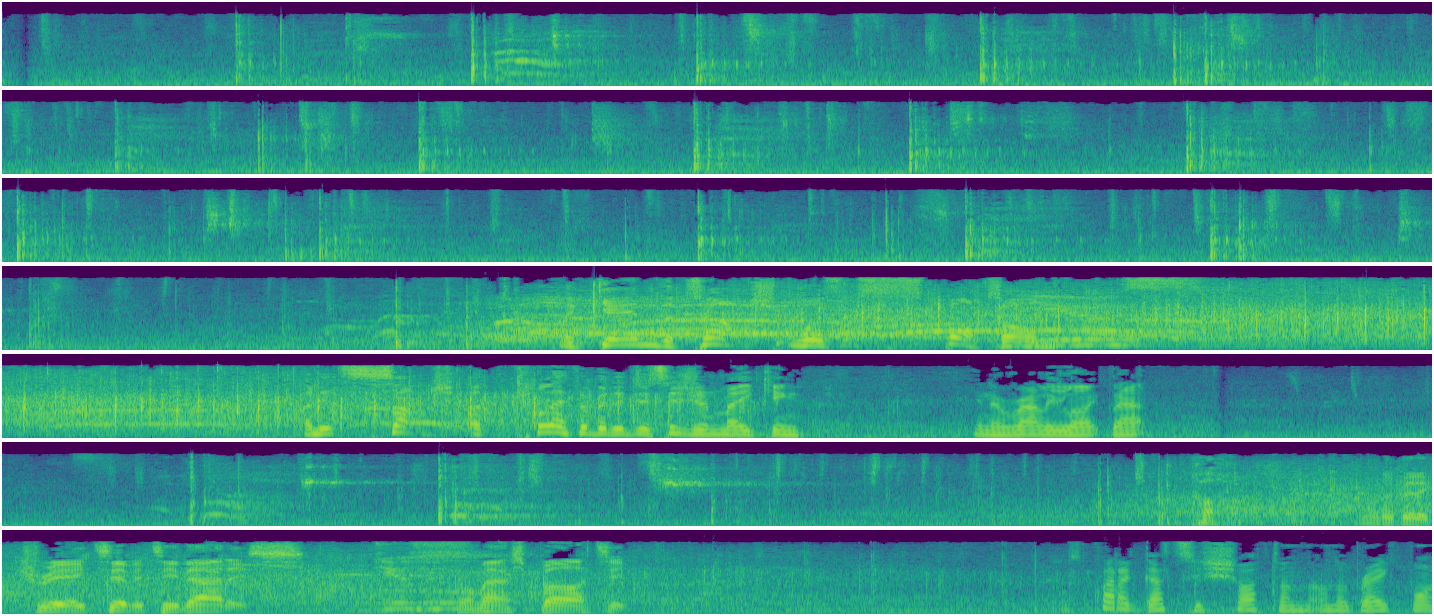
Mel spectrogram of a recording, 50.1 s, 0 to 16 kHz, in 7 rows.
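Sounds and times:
tennis ball hit by rackets: 4.8s - 6.7s, 13.0s - 16.2s, 40.9s - 42.1s.

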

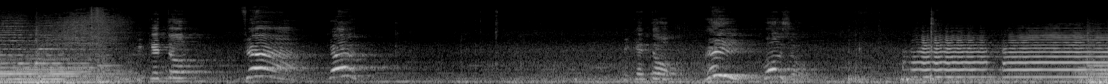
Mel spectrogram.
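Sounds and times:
solo trumpet military call: 9.0s - 11.0s.

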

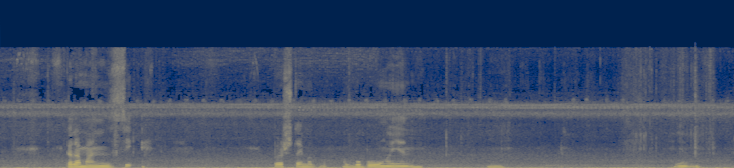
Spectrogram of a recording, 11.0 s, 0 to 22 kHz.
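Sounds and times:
high-pitched insect trill: 0.0s - 11.0s.

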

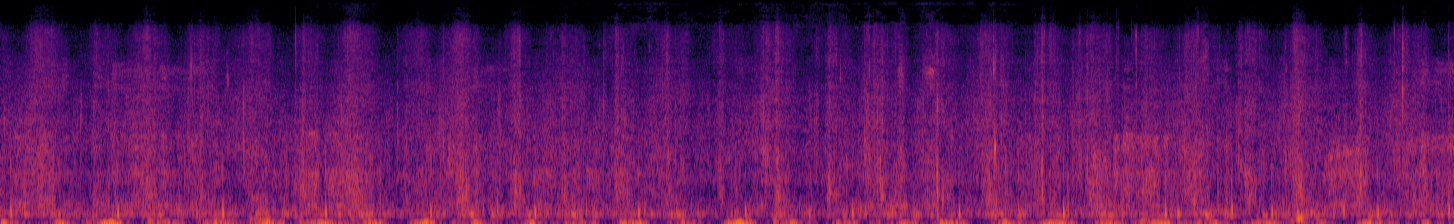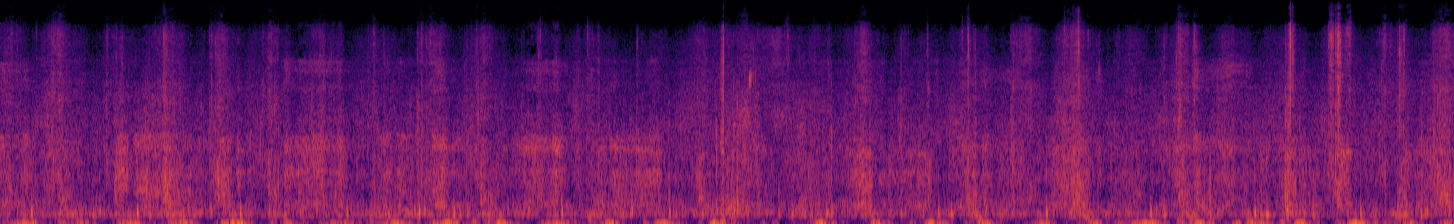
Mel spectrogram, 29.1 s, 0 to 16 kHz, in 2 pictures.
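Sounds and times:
footsteps through long grass: 0.0s - 29.0s.

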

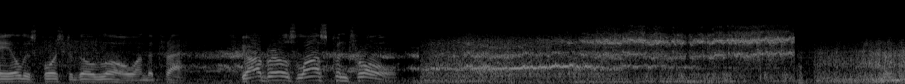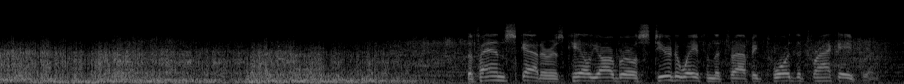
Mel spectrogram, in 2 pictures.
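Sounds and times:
tyres squealing in a skid: 1.7s - 8.0s
steady rough noise: 7.9s - 18.0s.

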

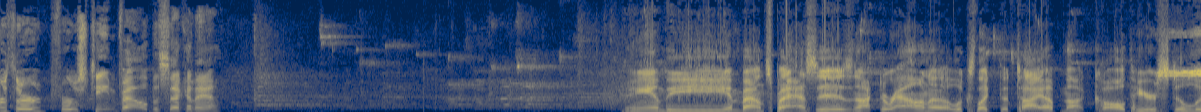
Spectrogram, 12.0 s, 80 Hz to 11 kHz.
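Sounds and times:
distant voices in large hall: 0.0s - 12.0s
faint high squeaks: 2.6s - 5.9s.

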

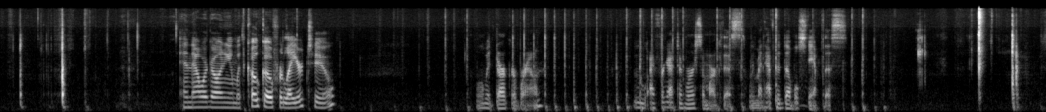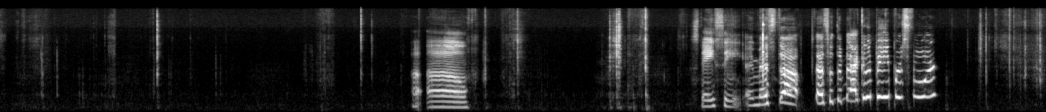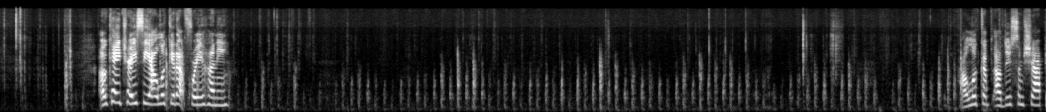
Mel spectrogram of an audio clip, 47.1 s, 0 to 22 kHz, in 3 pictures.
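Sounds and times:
rapid light tapping: 33.5s - 46.3s.

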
